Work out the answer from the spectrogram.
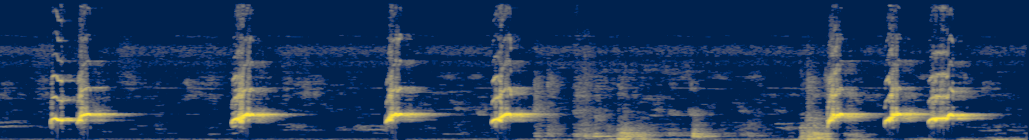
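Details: In the morning a lesser green leafbird gives a series of about seven bright whistles with abrupt upward starts and sustained level endings, about one every one to two seconds, with soft low rustling in between.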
